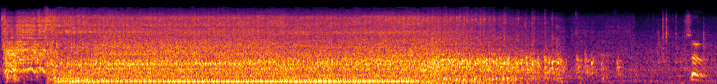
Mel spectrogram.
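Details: Hustler lawn mower with a Kohler engine and intermittent no-start, after solenoid testing with a power probe and key in start: strong, even starter cranking at about three and a half beats per second for four seconds, then stops; healthy cranking.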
